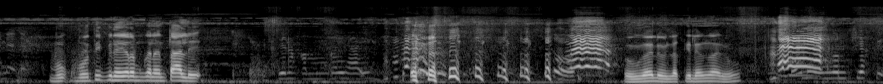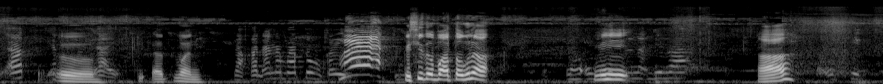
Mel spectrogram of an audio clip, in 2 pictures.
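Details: Several goats in Mindanao, Philippines, bleating almost without pause, overlapping wavering calls of varied pitch, some high and thin, others deeper and longer.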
